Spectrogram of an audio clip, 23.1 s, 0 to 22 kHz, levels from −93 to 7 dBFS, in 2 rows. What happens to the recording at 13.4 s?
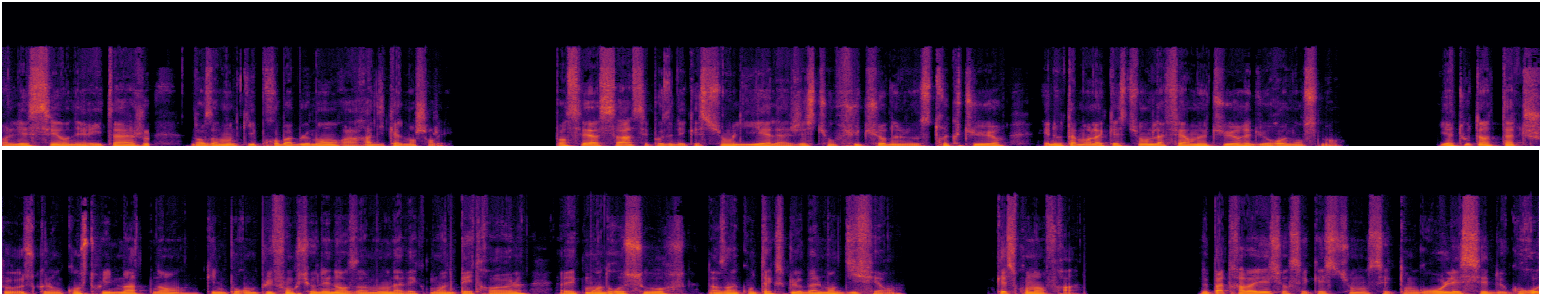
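Nothing goes wrong at 13.4 s; the speech there plays through intact, with no dropout, click, glitch or other audible fault at that moment.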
